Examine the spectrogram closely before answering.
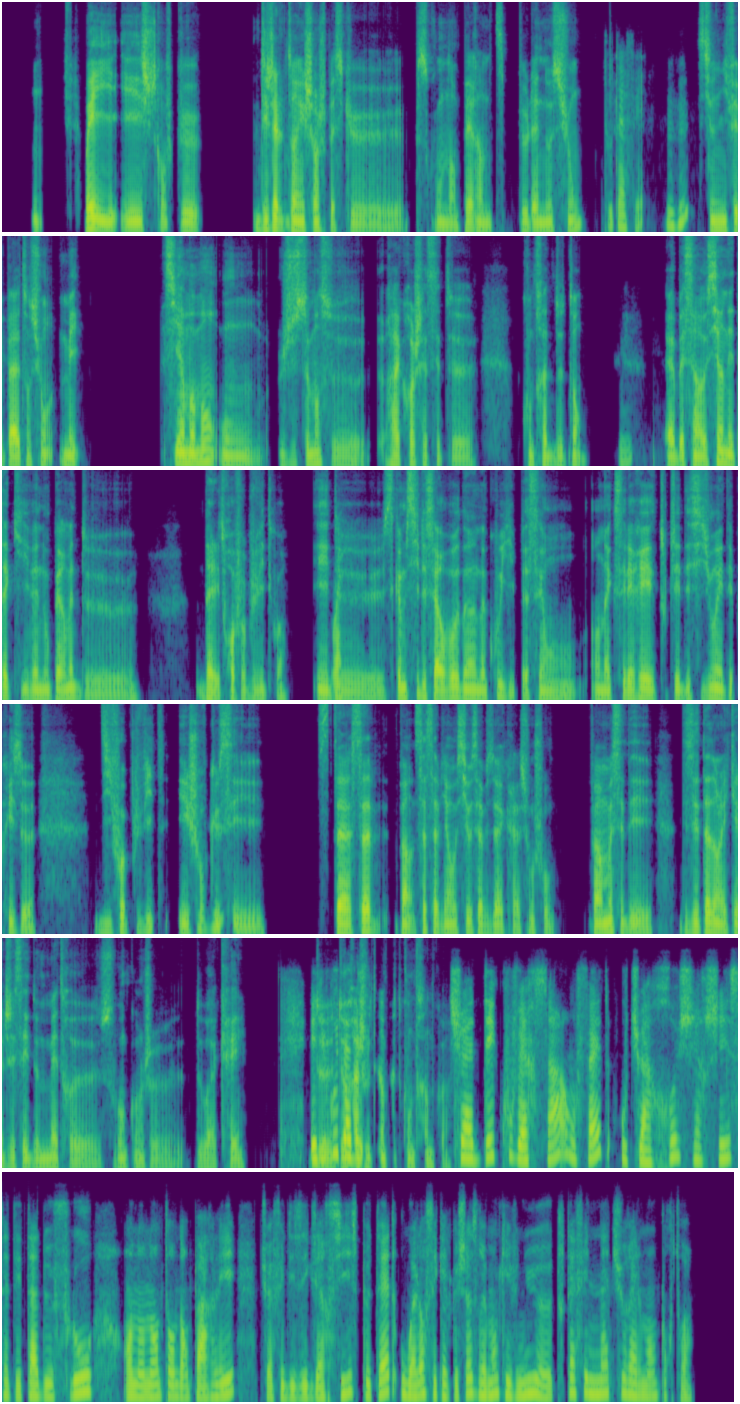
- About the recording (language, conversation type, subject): French, podcast, Qu’est-ce qui te met dans un état de création intense ?
- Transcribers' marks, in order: tapping; stressed: "recherché"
